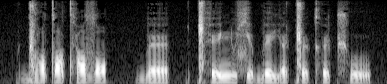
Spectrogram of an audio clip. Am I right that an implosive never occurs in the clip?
yes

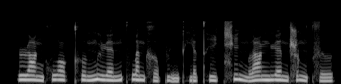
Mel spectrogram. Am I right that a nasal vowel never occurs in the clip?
yes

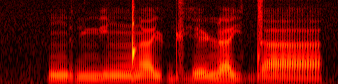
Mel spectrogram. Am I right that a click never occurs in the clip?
no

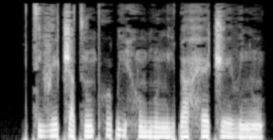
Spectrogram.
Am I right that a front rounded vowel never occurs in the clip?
yes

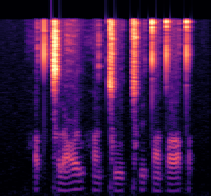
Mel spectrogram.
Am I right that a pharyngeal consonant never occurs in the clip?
no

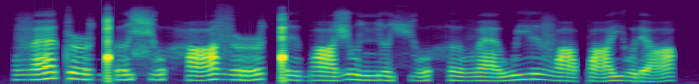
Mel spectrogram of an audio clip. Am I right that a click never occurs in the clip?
no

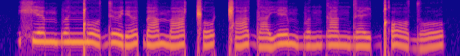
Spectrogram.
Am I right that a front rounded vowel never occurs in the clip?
no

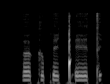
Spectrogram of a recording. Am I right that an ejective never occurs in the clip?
no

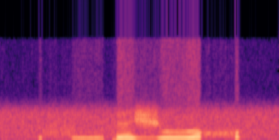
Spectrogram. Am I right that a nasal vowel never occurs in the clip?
yes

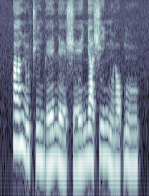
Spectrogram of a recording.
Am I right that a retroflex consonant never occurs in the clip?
yes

